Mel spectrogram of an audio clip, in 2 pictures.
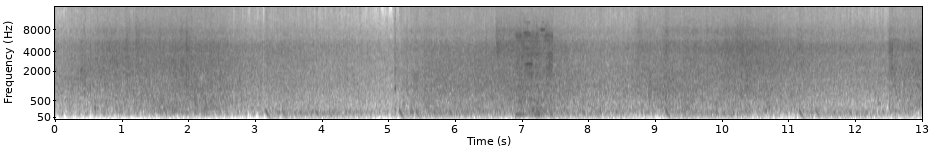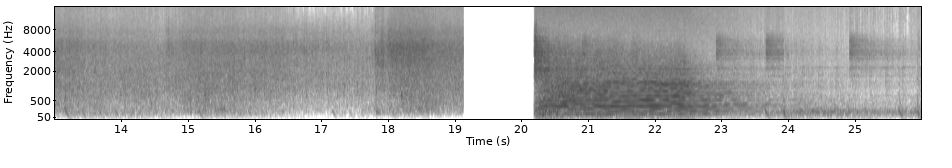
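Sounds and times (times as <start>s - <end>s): music: 20.2s - 26.0s.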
